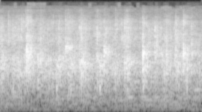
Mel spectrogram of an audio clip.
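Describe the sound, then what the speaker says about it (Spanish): Applause from a church congregation during a Spanish-language worship service, a steady wash of many hands clapping at moderate volume, with no talking over it. "Dale tu aplauso al Señor"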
